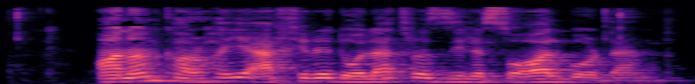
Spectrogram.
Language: Persian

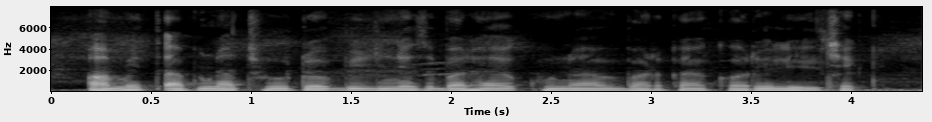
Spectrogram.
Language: Magahi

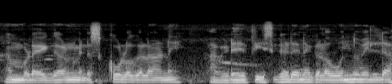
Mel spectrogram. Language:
Malayalam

